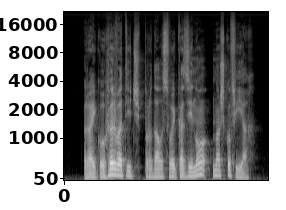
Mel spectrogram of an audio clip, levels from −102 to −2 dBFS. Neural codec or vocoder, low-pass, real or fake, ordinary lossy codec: none; none; real; none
